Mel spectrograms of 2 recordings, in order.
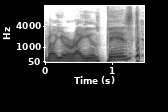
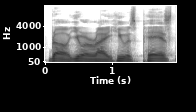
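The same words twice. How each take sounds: First: Said in the usual way. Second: A hint of a hushed, lower airport voice; imitating his voice. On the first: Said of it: "He's like". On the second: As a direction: mimic the friend whispering into the phone. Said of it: "the sound of his voice, just saying".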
